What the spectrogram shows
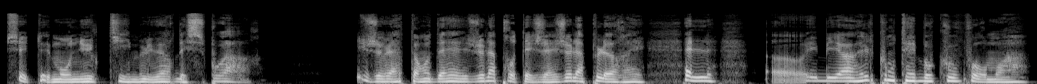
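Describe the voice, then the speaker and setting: A man reading an audiobook, voicing a grieving male fighter who speaks haltingly and with sorrow. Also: medium pitch, a little mellow, dry recording, clean studio sound.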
